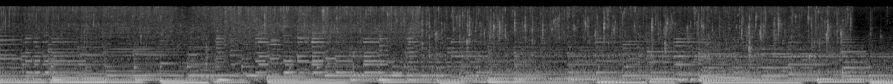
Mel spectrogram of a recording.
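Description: Battered eggplant pieces deep-frying in oil at about 165–170 °C, a steady sizzle with many small crackles, during the first fry. Background music plays under it.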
